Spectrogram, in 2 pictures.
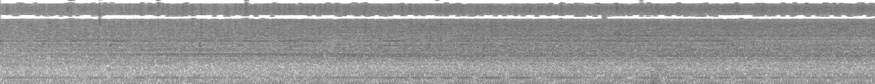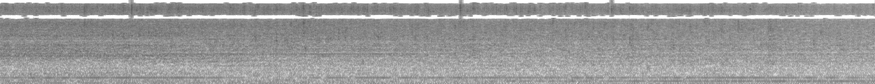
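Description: Water splashes and churns into a tank.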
